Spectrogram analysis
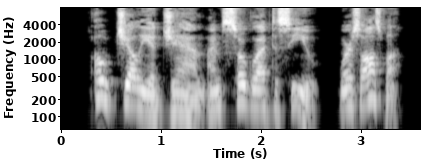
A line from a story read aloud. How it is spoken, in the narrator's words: with evident pleasure and exclaimed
